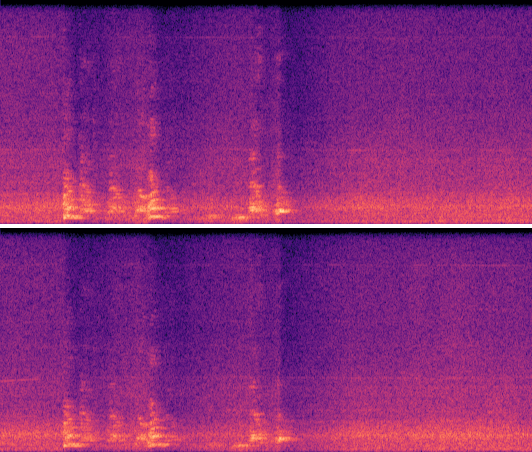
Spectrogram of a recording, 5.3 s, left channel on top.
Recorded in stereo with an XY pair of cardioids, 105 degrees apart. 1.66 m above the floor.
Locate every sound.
0.6 s a dog barking: 45° left, 5 m; by 3.0 s 75° left, 4 m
